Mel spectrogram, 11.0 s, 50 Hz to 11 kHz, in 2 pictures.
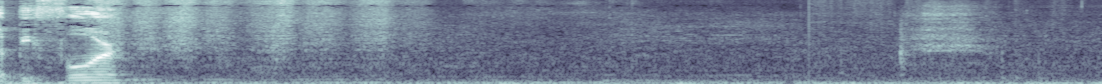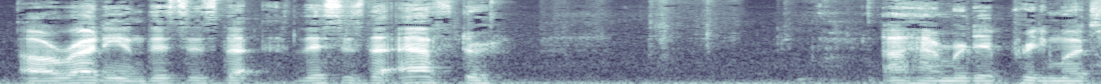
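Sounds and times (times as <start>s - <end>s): faint low rumble: 2.2s - 10.0s.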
